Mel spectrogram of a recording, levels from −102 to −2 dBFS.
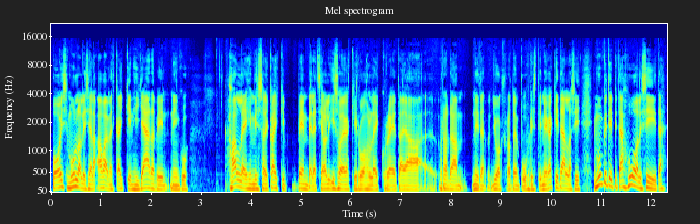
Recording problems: none

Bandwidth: 15 kHz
